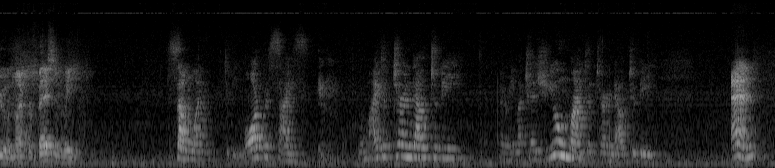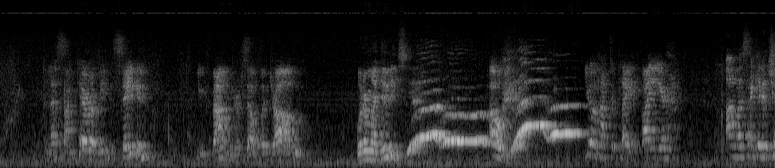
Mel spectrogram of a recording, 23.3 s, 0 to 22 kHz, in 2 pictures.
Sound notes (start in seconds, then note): 18.5 shouting from another room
